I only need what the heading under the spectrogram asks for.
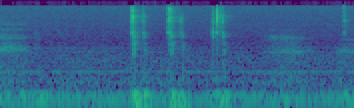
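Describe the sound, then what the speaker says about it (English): Clicky mechanical keyboard keys tap in a few quick bursts, close but faint, over a low constant background hum. "I have a mechanical keyboard, so it makes a heck of a racket."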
